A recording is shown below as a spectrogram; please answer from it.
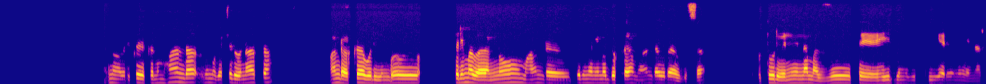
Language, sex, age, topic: Kinyarwanda, male, 25-35, government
